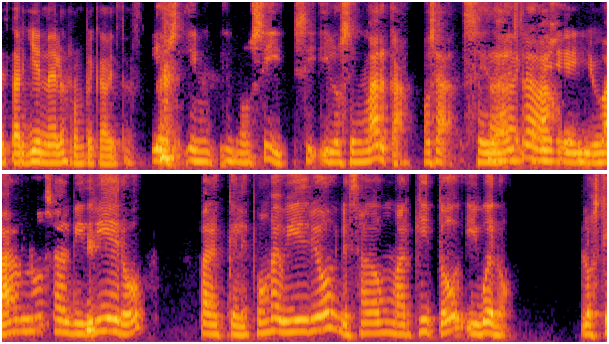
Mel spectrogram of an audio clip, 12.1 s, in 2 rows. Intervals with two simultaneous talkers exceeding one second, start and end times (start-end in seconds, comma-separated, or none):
4.9-6.2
